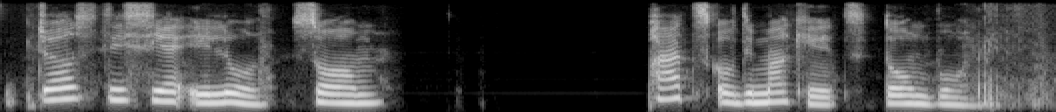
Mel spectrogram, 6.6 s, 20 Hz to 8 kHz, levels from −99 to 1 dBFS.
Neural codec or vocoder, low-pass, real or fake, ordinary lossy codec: codec, 16 kHz, 16 kbps, FunCodec, trained on Chinese and English, 50 frames a second; 7.2 kHz; fake; none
